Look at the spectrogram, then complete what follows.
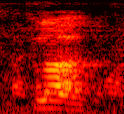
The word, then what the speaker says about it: Flute: Flood, like a flood.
